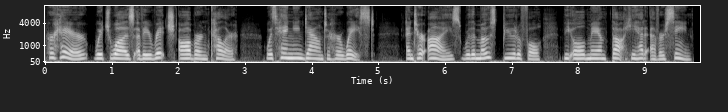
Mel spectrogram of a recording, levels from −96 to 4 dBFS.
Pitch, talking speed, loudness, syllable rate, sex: 230 Hz, 185 wpm, -17 LUFS, 4.4 syllables/s, female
